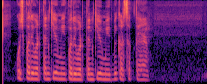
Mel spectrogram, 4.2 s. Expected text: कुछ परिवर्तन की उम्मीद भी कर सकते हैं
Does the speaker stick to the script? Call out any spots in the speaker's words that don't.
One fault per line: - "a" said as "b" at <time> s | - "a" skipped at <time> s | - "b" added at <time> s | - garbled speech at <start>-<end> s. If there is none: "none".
- "परिवर्तन की उम्मीद" added at 1.3 s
